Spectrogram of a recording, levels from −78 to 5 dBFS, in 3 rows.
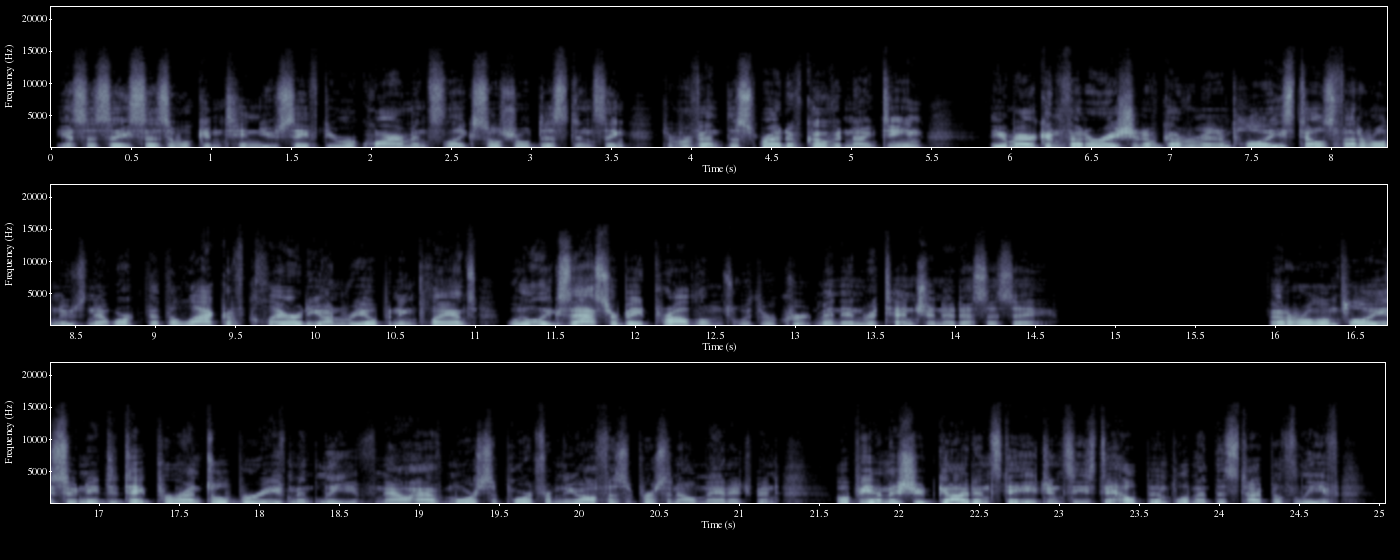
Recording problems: thin; somewhat; fading below 300 Hz

